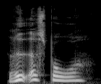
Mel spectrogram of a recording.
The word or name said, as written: RIDDERSPORE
